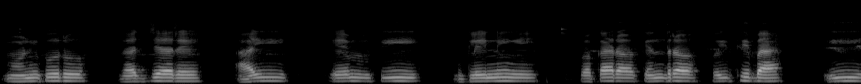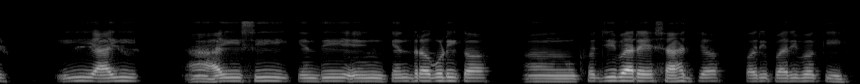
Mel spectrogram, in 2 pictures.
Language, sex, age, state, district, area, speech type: Odia, female, 60+, Odisha, Kendrapara, urban, read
